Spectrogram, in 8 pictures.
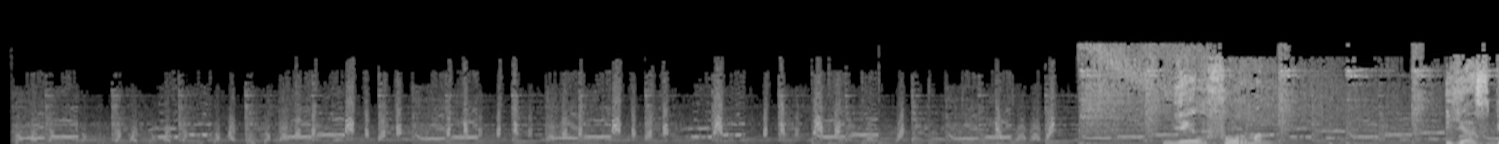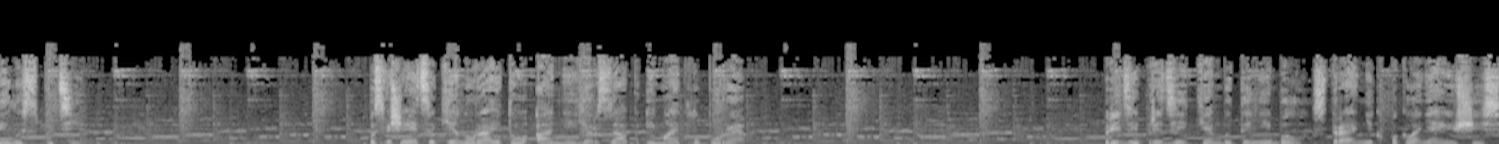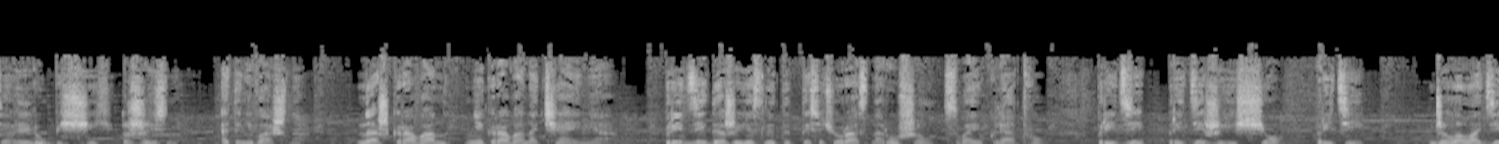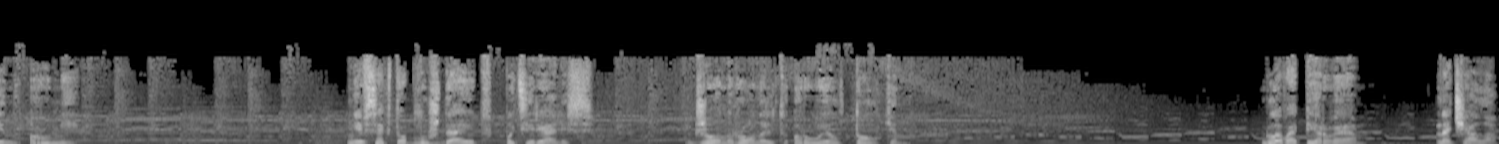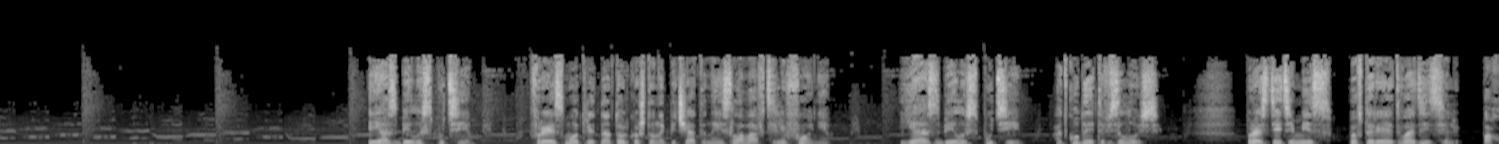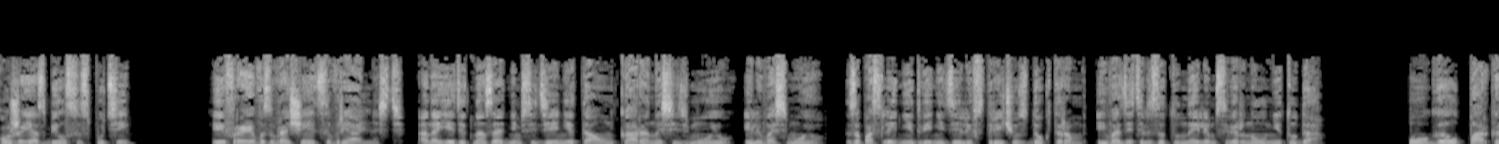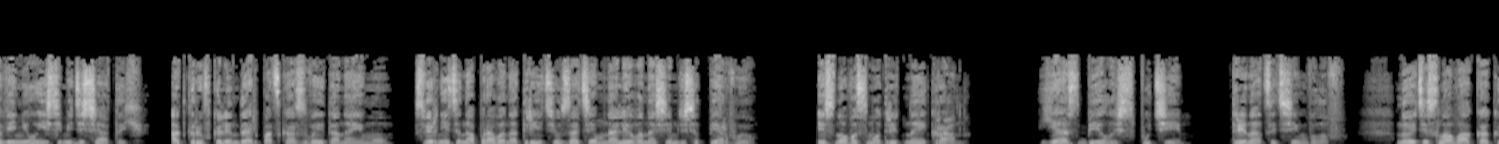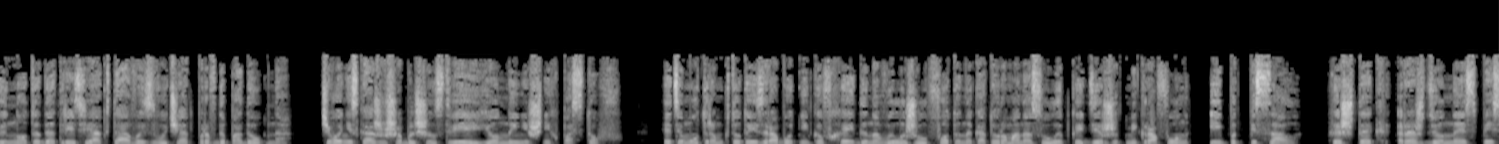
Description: Аудиокнига Я сбилась с пути - купить, скачать и слушать онлайн | КнигоПоиск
